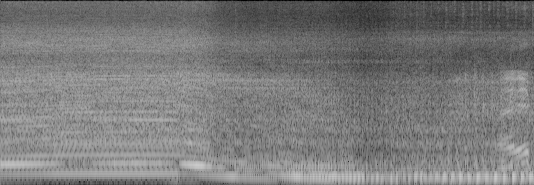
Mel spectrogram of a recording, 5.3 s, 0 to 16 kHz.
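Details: Yamaha Vixion motorcycle (stalling, MIL code 46, battery drained) during charging test: battery 13.12 V at rest, about 14.12 V with throttle; revs fall smoothly from held throttle to steady even idle, no misfire or rattle, charging normal.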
